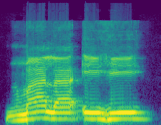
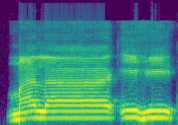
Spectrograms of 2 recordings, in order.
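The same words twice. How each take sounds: First: The vowel after the l is kept short. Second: The vowel after the l is drawn out long. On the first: "Maknanya lam itu tidak dipanjangkan" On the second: "Kalau dipanjangkan"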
